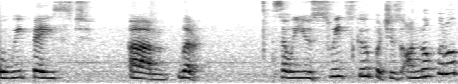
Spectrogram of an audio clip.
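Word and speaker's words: sWheat Scoop: We use Sweet Scoop litter, which is spelled Sweat Scoop. It's spelled SWHEAT, so it's like wheat.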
